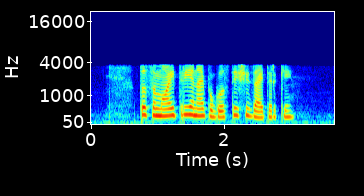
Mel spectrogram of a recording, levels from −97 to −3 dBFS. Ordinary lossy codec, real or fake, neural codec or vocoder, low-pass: none; fake; vocoder, 44.1 kHz, 80 mel bands, Vocos; 3.6 kHz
